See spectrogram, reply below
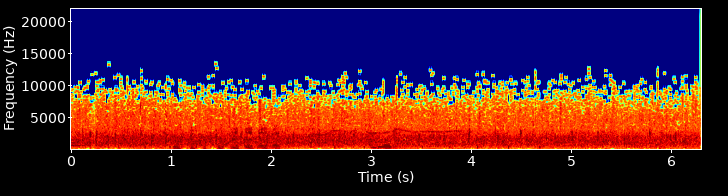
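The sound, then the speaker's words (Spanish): A crowd outside the venue, watching on a screen, cheers and applauds steadily when asked to greet those inside, a dense wash of clapping mixed with shouting voices that holds at a loud, even level for the full six seconds. “A ver, vamos a decir silencio acá adentro y a gritarle, a decir, pedirle a los de afuera que saluden. A ver. Sí, llega, se llega a escuchar algo.”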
